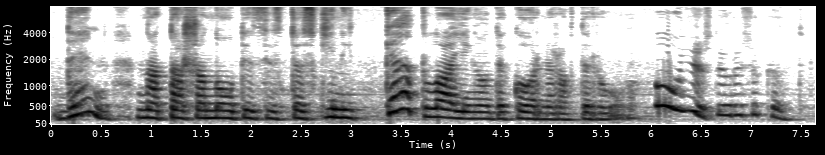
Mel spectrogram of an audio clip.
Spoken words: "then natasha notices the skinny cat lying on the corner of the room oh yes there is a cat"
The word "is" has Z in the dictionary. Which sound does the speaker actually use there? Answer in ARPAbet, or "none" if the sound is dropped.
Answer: S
